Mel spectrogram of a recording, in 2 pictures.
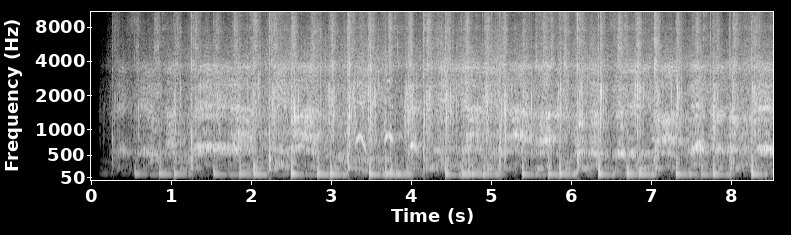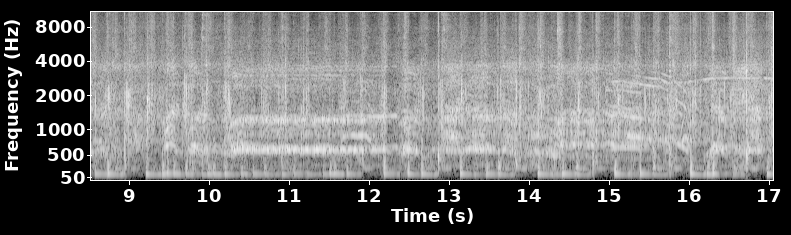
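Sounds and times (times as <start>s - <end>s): rhythmic clapping: 0.1s - 17.0s
crowd singing in chorus: 0.2s - 17.0s.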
